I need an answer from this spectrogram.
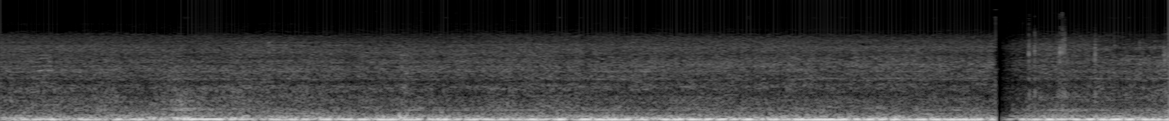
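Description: Steady low rumble of a train running along the track, heard from on board. The sound cuts out for an instant near the end.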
